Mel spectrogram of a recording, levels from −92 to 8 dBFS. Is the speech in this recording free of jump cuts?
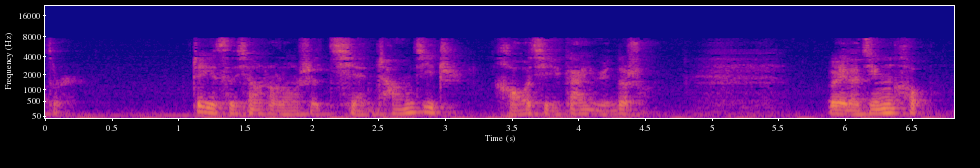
no; 1 cut; at 3.3 s

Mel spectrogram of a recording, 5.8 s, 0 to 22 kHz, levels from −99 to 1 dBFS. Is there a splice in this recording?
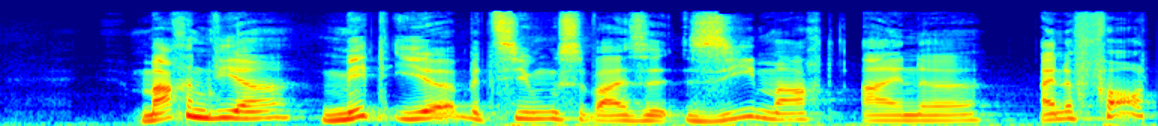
no; 0 cuts

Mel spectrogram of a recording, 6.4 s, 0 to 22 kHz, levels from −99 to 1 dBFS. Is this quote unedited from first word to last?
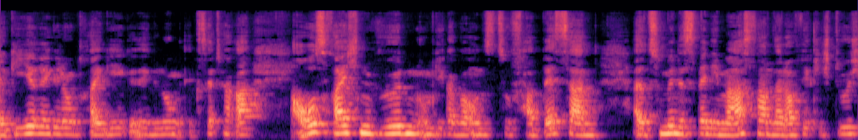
no; 3 cuts; at 2.2 s, 3.3 s, 5.2 s

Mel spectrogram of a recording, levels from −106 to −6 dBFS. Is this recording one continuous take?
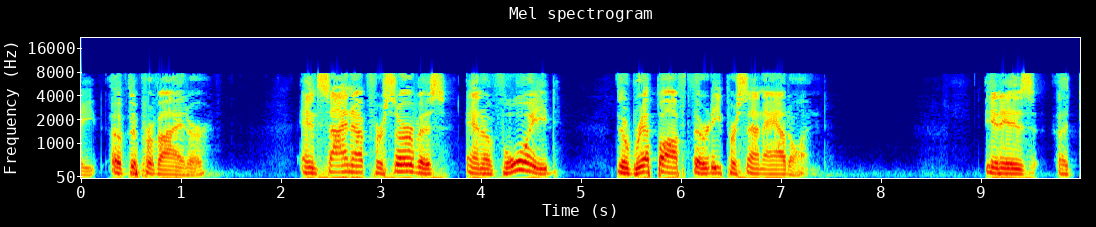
yes; 0 cuts

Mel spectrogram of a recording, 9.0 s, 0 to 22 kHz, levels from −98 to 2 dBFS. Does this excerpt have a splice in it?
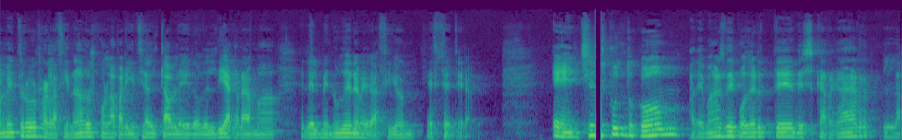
yes; 1 cut; at 4.2 s

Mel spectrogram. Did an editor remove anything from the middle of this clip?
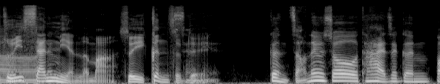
yes; 1 cut; at 1.7 s

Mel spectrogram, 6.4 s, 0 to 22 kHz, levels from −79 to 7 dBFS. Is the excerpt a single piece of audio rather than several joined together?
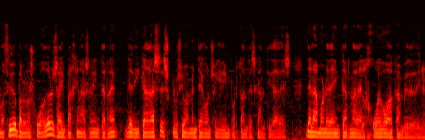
no; 1 cut; at 4.5 s

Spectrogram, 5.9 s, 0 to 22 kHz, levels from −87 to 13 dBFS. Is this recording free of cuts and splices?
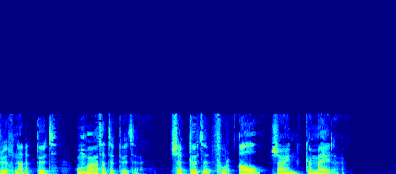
yes; 0 cuts

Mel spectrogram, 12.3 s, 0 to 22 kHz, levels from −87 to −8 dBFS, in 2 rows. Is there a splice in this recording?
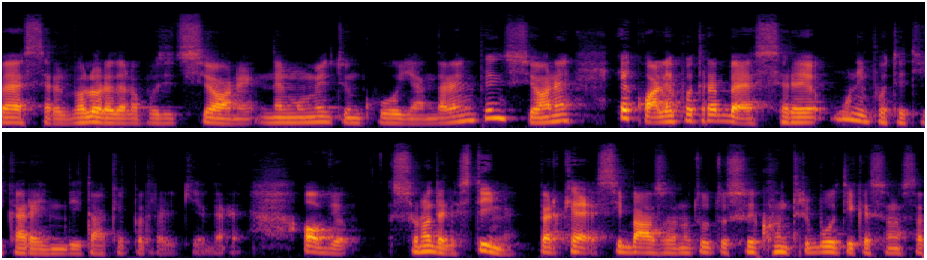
yes; 1 cut; at 9.7 s

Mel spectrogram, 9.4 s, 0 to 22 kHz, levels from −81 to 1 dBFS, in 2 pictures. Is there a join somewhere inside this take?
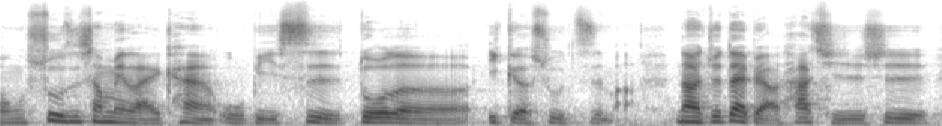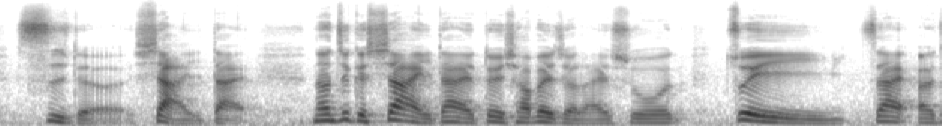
yes; 2 cuts; at 5.1 s, 8.2 s

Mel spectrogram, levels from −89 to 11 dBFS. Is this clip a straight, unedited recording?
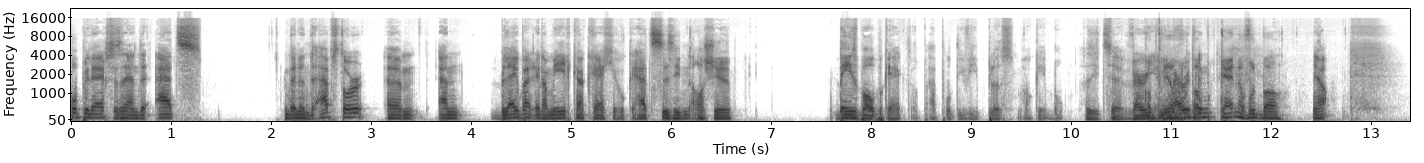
yes; 0 cuts

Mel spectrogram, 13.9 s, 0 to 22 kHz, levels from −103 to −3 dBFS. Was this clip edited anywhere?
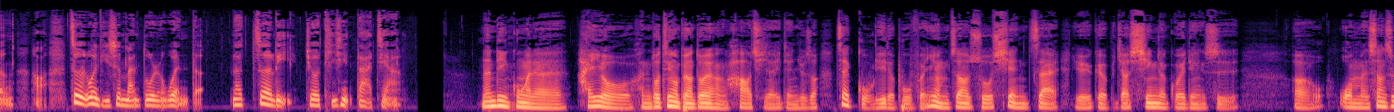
yes; 1 cut; at 10.7 s

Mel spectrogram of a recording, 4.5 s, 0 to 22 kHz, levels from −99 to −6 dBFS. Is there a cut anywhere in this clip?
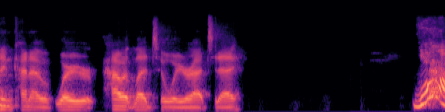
no; 0 cuts

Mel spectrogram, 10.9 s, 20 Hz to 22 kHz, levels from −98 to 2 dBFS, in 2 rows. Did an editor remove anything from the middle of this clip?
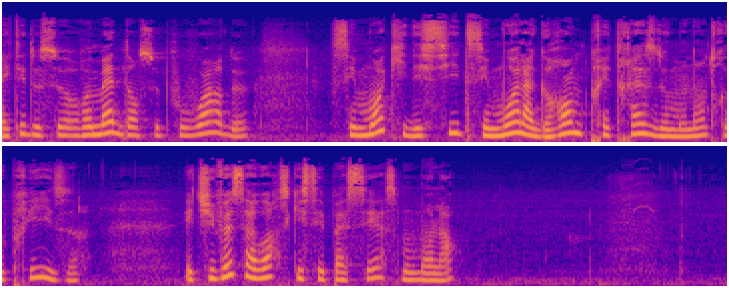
no; 0 cuts

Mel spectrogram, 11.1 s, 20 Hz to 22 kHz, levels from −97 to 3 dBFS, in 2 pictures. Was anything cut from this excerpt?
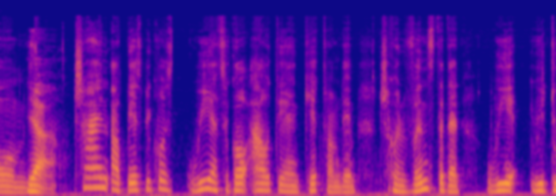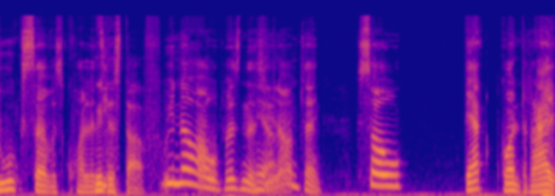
yes; 7 cuts; at 1.1 s, 1.7 s, 3.2 s, 3.9 s, 4.5 s, 6.6 s, 10.2 s

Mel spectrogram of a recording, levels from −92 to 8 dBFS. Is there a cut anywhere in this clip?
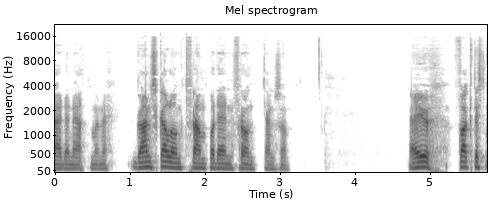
no; 0 cuts

